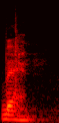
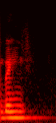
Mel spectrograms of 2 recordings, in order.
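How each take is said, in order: First: The middle vowel is pronounced lightly and reduced. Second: The middle vowel is pronounced fully and heavily. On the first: The speaker calls it right. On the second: The speaker calls it wrong.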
